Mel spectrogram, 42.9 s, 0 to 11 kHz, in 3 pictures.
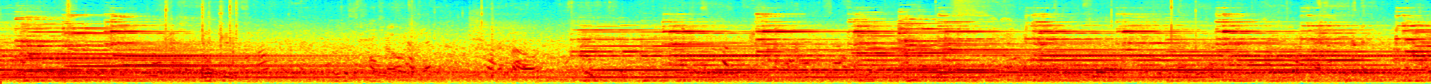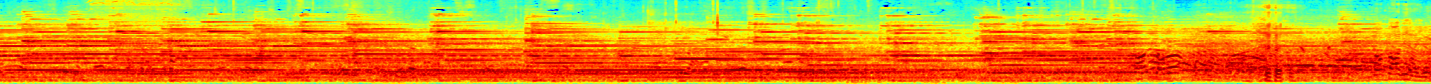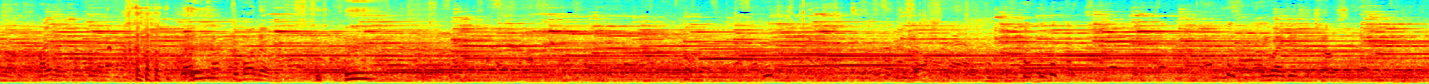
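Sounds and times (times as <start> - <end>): tuned bells playing melody: 5.7 - 42.9.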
